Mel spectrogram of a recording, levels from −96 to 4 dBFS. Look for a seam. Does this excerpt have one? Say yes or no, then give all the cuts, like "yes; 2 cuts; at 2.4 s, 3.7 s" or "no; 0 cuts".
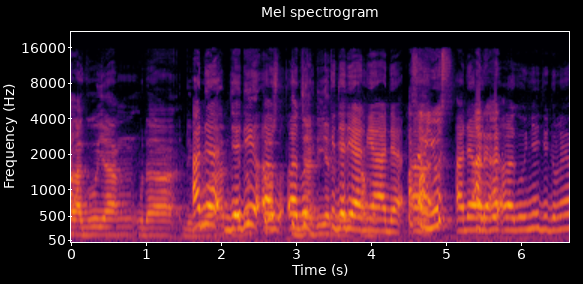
no; 0 cuts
